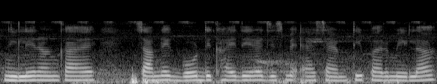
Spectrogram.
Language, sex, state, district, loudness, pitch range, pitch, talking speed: Hindi, male, Chhattisgarh, Raipur, -18 LUFS, 185-200 Hz, 195 Hz, 180 wpm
